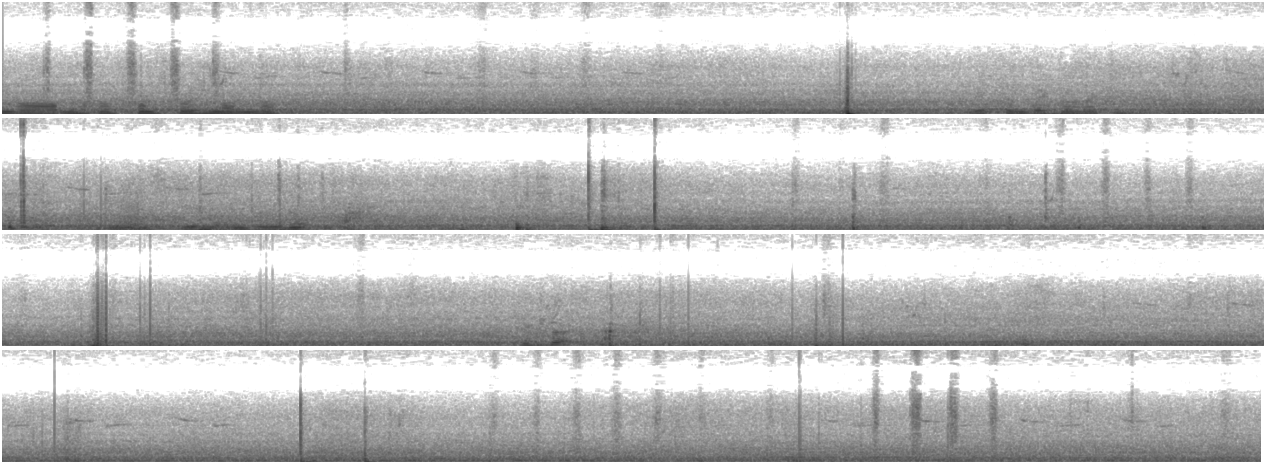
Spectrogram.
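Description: A soft brush sweeps bees off a honeycomb.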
